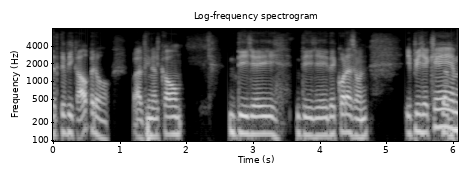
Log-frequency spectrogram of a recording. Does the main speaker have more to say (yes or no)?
yes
